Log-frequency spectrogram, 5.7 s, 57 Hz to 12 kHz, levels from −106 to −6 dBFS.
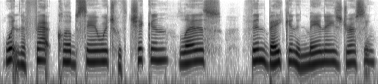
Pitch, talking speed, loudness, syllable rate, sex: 230 Hz, 135 wpm, -18 LUFS, 4.1 syllables/s, female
